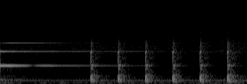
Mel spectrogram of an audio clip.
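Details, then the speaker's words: Casio PX-850 digital piano, recently started glitch: each press of the A5 key gives a sharp pop over the note, louder with harder hits; Ab5 same octave also affected. "the issue is that when you use the hit the a five key it makes a popping sound"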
